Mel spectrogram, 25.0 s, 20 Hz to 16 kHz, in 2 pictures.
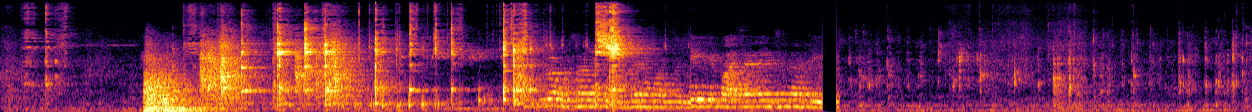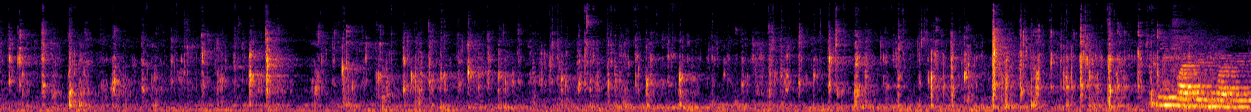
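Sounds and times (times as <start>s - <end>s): dog eating with wet smacks: 8.4s - 25.0s.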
